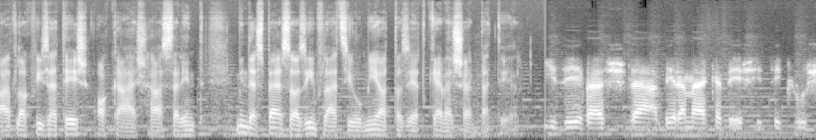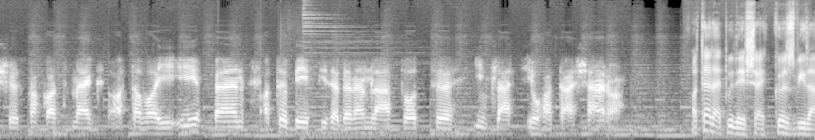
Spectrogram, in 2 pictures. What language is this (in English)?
Hungarian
